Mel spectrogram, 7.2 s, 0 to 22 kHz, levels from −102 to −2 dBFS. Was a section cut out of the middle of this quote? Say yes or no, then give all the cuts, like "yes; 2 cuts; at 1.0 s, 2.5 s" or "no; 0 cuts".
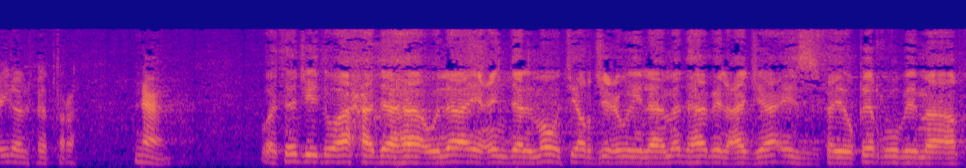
no; 0 cuts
